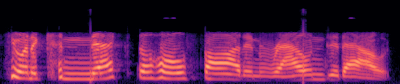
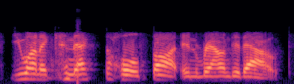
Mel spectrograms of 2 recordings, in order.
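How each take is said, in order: First: Words flow smoothly together on the breath. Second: Words start with hard glottal stops, sounding choppy. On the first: The speaker calls it right. "Do you hear the difference?" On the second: The speaker calls it wrong. "I'm smacking my vocal cords together"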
